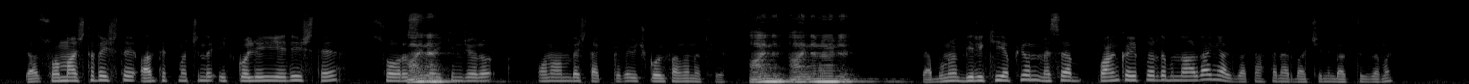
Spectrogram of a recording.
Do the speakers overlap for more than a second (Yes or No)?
No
